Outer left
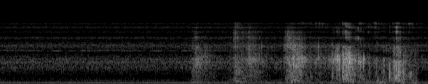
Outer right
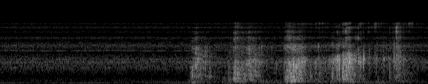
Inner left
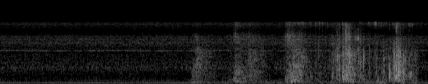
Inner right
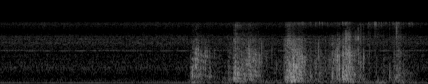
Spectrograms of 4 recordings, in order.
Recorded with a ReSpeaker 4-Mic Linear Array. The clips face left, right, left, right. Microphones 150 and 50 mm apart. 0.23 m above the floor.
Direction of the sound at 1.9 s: 55° right (ahead or behind).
